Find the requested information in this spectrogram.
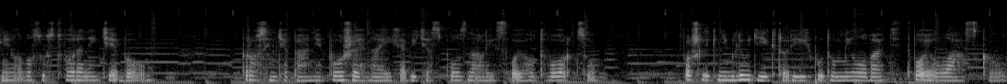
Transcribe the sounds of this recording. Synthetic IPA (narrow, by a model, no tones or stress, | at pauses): niːlɛ̰bɔsuːst̪ʋɔɾɛniːcɛbɔ̰l | pɾɔsiːmcapaːɲɛpɔʒɛɦnajiɣa̰bicaspɔzna̰lisʋɔ̰jɦɔt̪ʋɔɾt͡sṵ | pɔʃlikɲimʎuɟiːkt̪ɔɾiːiɣbud̪uːmilɔʋact̪ʋɔjɔʊlaːskɔʊ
